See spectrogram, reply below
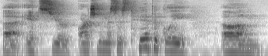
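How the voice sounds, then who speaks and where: A man hosting his own channel tells a long story in a casual, excited way, rambling and often tagging lines with "right?" and "man". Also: mid-range voice, slow pace. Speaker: channel host. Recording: roomy echo.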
